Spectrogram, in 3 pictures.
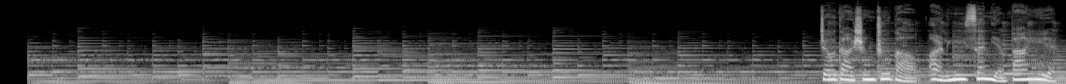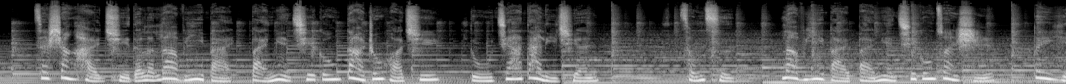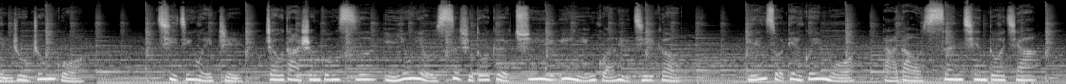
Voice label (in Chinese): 国语女 时尚品牌广告 珠宝; 周大生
